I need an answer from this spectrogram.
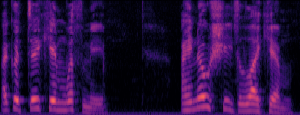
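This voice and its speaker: A man's voice: sits high, big pitch swings, slow pace, darkish tone, heavily acted. A man voicing a friendly, curious young male pet-store clerk who talks in an easygoing way.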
